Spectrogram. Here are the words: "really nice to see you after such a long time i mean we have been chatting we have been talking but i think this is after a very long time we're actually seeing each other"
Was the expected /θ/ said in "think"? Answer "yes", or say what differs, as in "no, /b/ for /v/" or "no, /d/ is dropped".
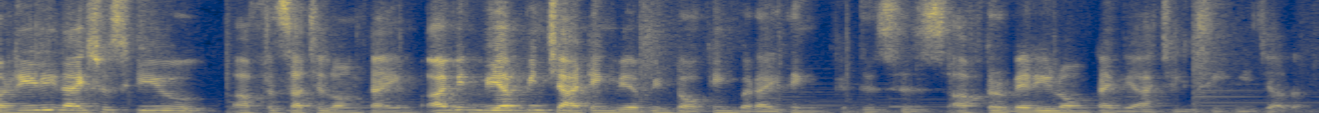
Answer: no, /t/ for /θ/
